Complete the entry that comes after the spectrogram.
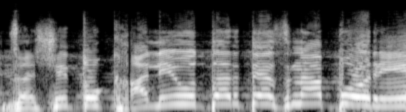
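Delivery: high ringing call; 1 preaching cry. Shown as a demonstration. Preacher calling out to the bride, high and ringing. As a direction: lift the line into a soaring call. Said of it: "ए".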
